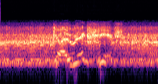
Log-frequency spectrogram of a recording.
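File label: English bomb success mood low; speech; War Thunder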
